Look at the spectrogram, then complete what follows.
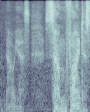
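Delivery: deep gravelly heroic voice. Asked to do a Batman voice, the speaker performs it: Batman voice. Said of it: "Do your Batman voice".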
